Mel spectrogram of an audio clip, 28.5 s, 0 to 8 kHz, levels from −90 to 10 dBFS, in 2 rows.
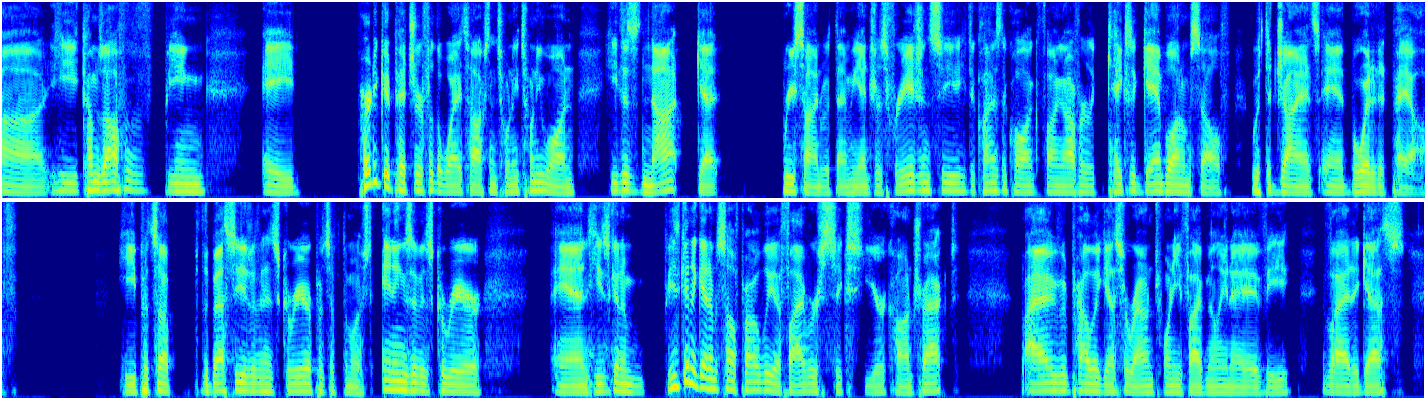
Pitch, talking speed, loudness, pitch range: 105 Hz, 195 wpm, -30 LUFS, 100-115 Hz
